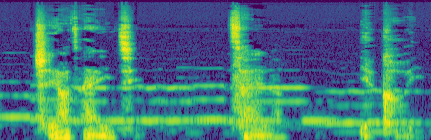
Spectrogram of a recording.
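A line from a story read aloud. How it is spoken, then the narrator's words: Resonant firm laugh. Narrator (Chinese): 男子……铿锵笑道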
